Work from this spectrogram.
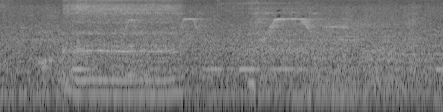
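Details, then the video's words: Darla, a pug, snores: a single drawn-out, nasal, whistling breath lasting about a second, then faint squeaky wheezes over a steady background hiss. "Darla the pug snoring"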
